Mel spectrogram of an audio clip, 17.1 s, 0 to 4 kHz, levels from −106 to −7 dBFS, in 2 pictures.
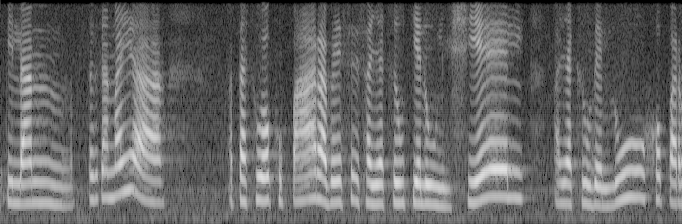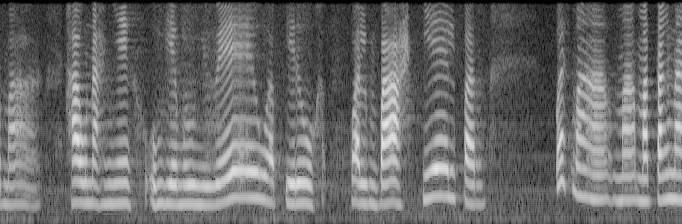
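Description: Nothing stood out on listening: the speech comes through a G.711 call path with its telephone band, nothing above 4 kHz, and faint room noise about 35 dB below the voice.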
